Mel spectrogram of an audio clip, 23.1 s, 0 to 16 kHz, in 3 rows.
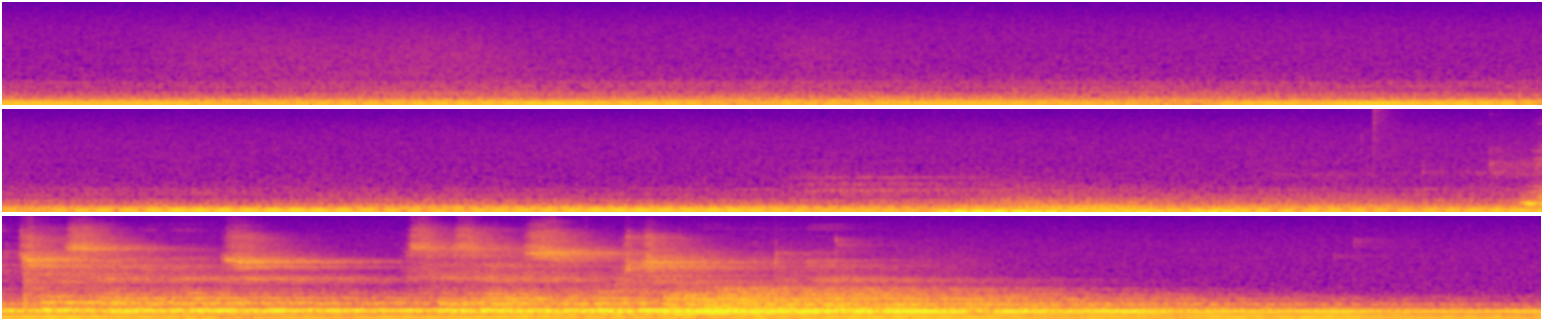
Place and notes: chamber cistern, wine cellar, Maribor - echo, silence, words
wine cistern from 1888, chamber size, vaulted, all covered with glass tiles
